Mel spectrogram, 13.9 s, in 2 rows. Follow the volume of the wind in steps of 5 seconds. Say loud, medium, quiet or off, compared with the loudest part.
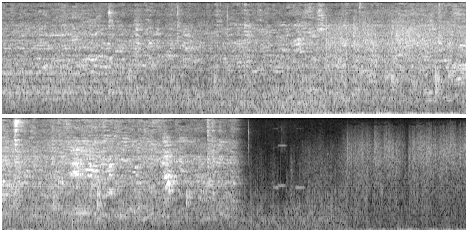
loud, loud, medium.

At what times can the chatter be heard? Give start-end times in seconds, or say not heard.
0.0-10.6.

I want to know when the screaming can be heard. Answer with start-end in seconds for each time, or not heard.
0.6-1.6.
